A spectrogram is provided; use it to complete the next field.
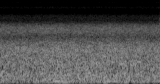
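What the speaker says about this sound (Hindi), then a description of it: "ये इस धारा का नाम है काली नदी" Steady rushing flow of the Kali river, also called Saraswati, a mountain stream in a forested valley ringed by hills, heard close and continuous with no voices.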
